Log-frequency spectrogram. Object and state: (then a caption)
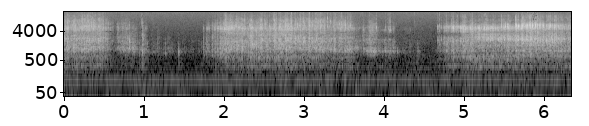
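Silicone cleansing pad scratched with nails. Long nails scratch the textured side of a small purple silicone cleansing pad, making bright, hissy scraping strokes in quick, uneven bursts. The scraping swells and fades over a steady low hum, dropping to quieter pauses between passes.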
